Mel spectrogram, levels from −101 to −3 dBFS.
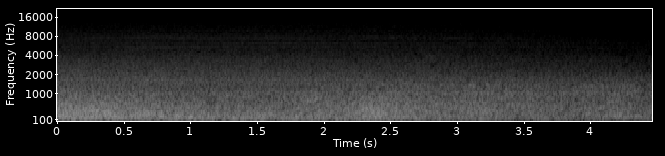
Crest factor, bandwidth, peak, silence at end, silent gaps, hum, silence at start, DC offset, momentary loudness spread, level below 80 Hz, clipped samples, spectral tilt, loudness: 16 dB; 13 kHz; -38 dBFS; 0 s; none; none; 0 s; under 0.1%; 9 LU; -78 dBFS; under 0.1%; -7 dB/octave; -55 LUFS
